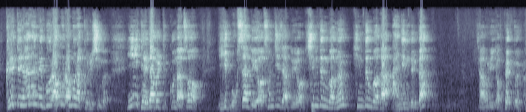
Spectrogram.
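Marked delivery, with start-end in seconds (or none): none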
